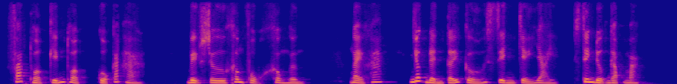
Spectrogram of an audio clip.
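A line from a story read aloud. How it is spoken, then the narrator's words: Soft, low. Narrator (Vietnamese): Việt Sư nhẹ nhàng thấp giọng nói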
